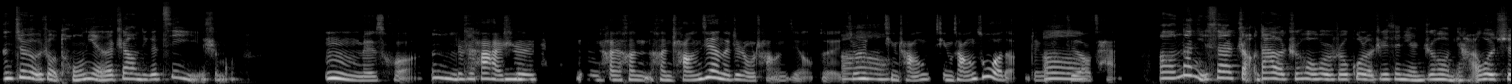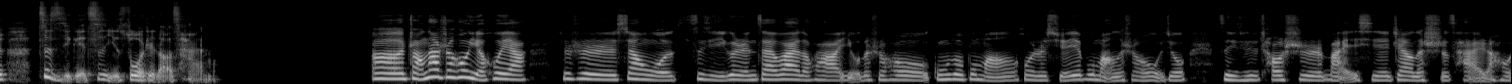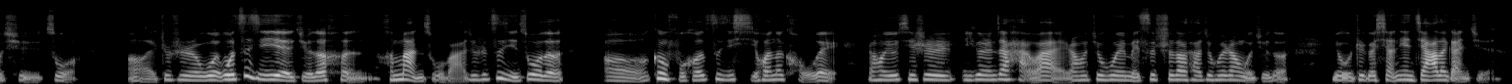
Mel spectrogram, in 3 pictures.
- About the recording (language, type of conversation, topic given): Chinese, podcast, 哪道菜最能代表你家乡的味道？
- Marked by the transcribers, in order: inhale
